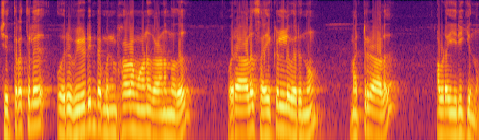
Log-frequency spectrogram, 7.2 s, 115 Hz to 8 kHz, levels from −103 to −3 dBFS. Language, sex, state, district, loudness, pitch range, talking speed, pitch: Malayalam, male, Kerala, Kasaragod, -11 LUFS, 135-160 Hz, 100 wpm, 145 Hz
